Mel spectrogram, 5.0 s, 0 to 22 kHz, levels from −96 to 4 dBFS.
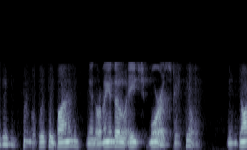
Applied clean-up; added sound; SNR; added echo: neural mask model DeepFilterNet 3.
